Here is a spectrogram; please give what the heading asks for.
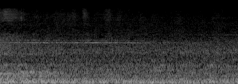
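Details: Nissan Terrano petrol engine idles with a rough, uneven low rumble from a misfire, with low pickup and low mileage; spark plugs checked, two failed fuel injectors found and replaced.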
